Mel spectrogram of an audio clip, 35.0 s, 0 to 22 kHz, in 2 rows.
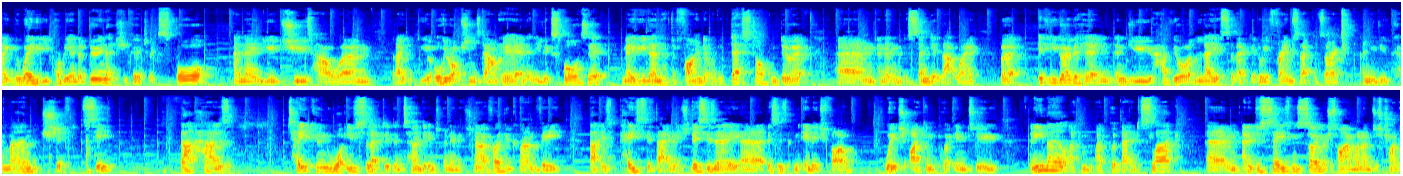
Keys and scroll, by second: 19.6 shift+super+c, 25.0 super+v.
